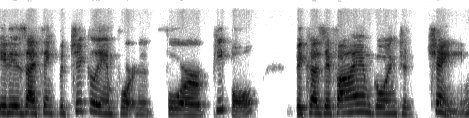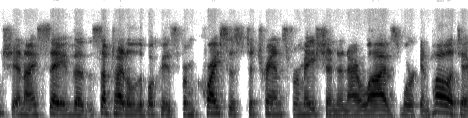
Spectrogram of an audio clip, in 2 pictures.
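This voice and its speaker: A woman's ordinary speaking voice, medium in pitch, with an American accent, ordinary pitch variation, a moderate pace, and a quiet background. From US South, Virginia. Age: 60s. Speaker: policy analyst and author. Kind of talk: interview. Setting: video call.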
